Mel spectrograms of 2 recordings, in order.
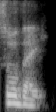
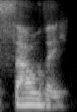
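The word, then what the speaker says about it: Southey: into adolescence and they should be pronounced so they the area is mispronounced locally as Southie Firth Park leads onto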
